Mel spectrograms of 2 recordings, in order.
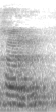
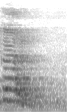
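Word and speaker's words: खर: Then if I say to write khar, some children will write kar. This is a mistake one. This one is mistake. Kar. Kar means no. Then kar means kha. See the pronunciation. Listen the pronunciation carefully. That one it is important. Kha plus ra is equal to khar.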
